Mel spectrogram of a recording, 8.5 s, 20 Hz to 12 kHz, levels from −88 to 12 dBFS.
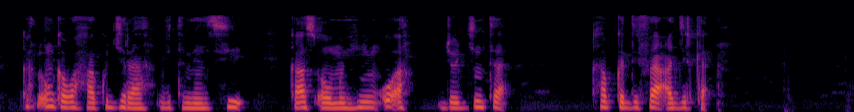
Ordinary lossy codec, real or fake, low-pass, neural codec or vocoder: none; real; 7.2 kHz; none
